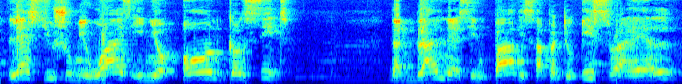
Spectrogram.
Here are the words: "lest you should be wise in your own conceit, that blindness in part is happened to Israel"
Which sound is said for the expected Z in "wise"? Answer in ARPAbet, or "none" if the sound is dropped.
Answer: Z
